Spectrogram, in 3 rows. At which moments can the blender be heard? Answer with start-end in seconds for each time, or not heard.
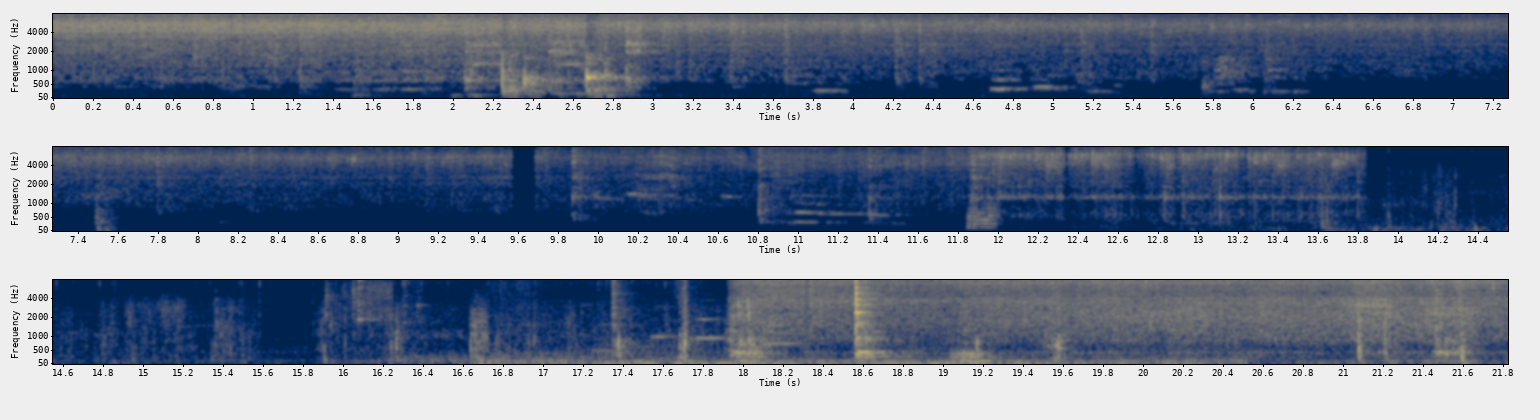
not heard.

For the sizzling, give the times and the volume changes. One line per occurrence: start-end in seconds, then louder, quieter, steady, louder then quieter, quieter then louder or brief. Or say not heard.
0.0-21.7 quieter then louder.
